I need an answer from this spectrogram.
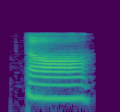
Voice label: t sound, lao alphabet sounds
